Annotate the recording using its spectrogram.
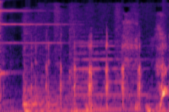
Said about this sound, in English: Wait a minute. What's that noise? Who installed this alarm on the elevator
